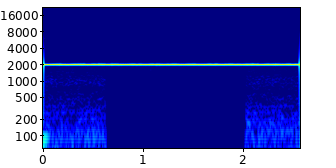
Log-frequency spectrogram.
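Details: Simulated tinnitus: a steady, pure high-pitched tone rings without change, imitating the ringing, buzzing or whistling perceived in tinnitus.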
